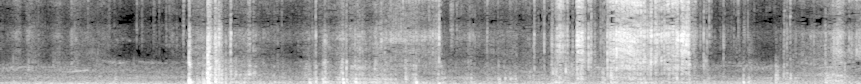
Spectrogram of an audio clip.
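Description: Close handling noises: a sharp click about a second in, a few light knocks, then a short, louder scraping rustle just after three seconds, with no voice.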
